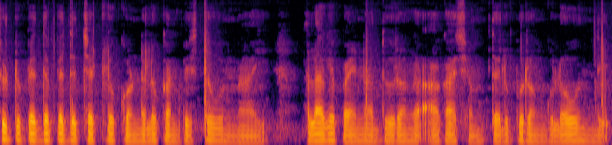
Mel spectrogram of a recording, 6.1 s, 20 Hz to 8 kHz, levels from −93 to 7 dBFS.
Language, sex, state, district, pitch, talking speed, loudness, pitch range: Telugu, male, Telangana, Mahabubabad, 90 Hz, 135 wpm, -21 LUFS, 85-95 Hz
